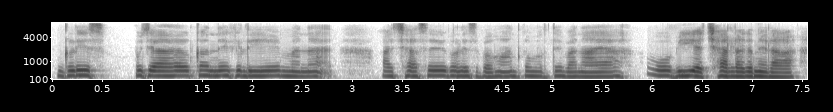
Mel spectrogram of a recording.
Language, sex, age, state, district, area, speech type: Hindi, female, 30-45, Uttar Pradesh, Ghazipur, rural, spontaneous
